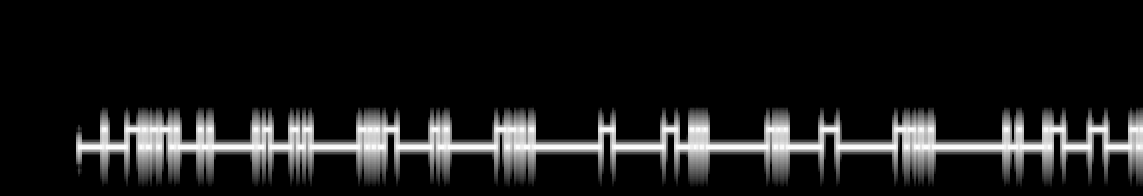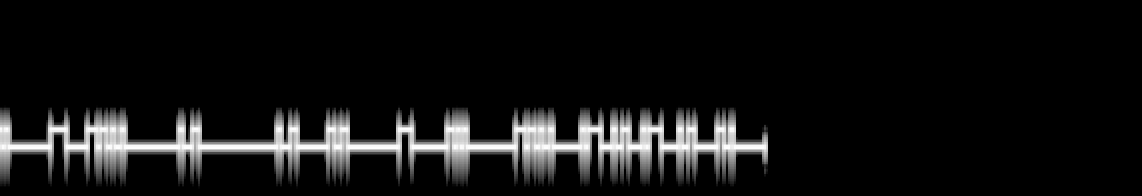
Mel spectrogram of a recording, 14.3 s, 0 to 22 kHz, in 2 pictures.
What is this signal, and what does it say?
RTTY (50 baud, 450 Hz shift), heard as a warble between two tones, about 1240 Hz centre. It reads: 28490 99645 13545 77894 32320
